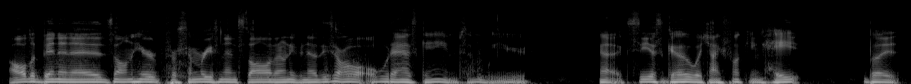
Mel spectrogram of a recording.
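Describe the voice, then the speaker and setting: Gravelly low-voiced man chatting casually. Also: no echo. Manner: relaxed, rambling, swears freely. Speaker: streamer. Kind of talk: casual stream chat.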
